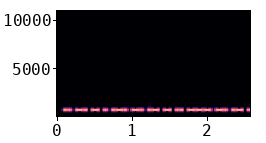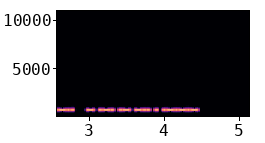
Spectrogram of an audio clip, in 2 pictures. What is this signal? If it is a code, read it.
Morse code, heard as a keyed tone, about 41 wpm, 700 Hz. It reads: INTERNATIONAL TRADE.
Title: Sentences from Top 1000 Words - Review Part 4 - 45wpm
